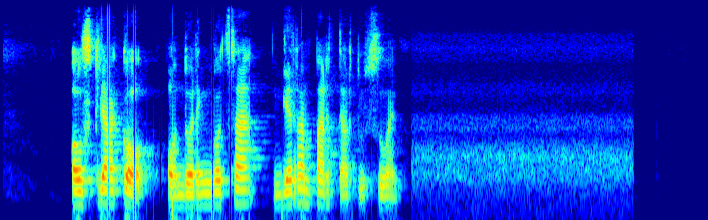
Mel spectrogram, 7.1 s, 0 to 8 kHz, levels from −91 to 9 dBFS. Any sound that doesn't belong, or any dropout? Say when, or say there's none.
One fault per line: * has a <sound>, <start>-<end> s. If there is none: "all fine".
all fine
